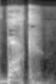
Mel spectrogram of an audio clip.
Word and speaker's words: Buck: It's Buck. B-U-C-K.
